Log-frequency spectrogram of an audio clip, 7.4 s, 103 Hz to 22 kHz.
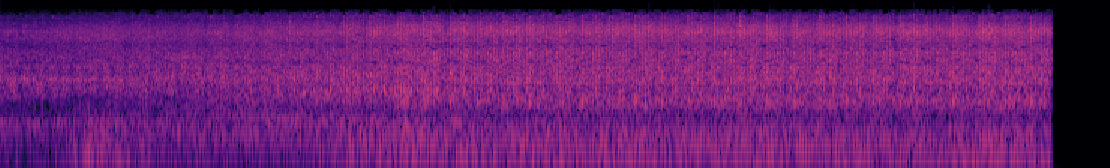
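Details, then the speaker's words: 1999 Ford F350 7.3 L turbo diesel, warm idle after 15 minutes running: steady, even clatter, smoother with less smoke; the truck burns oil and is down on power, slow to accelerate though it reaches 55–60 mph; cause unconfirmed. "I should have mentioned earlier that this truck is down on power it will reach highway speeds say 55 60 MPH even faster yet there is a pitiful lack of alacrity she is slow on acceleration"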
